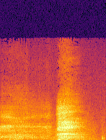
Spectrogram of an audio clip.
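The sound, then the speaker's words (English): A dog sniffs at a person's dinner, with a soft snuffling breath followed by one louder, drawn-out sniff and a faint puff at the end. No one speaks. “Oh, sniff, sniff, sniff. Oh. Yeah. Oh, you like my dinner then?”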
